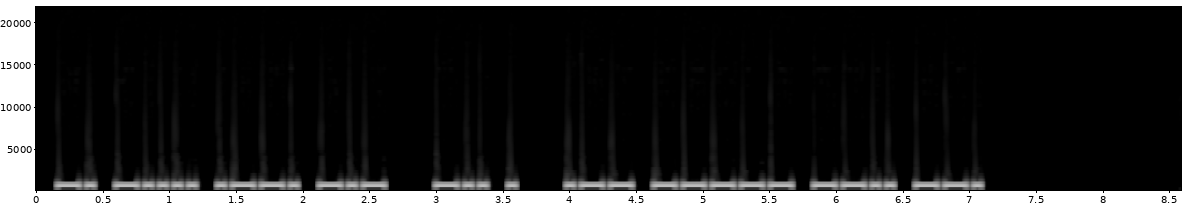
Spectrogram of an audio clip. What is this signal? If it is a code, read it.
Morse code, heard as a keyed tone, about 22 wpm, 700 Hz. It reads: N6PK DE W0ZG
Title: USA Callsign DE Callsign - 4 Characters - 22wpm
